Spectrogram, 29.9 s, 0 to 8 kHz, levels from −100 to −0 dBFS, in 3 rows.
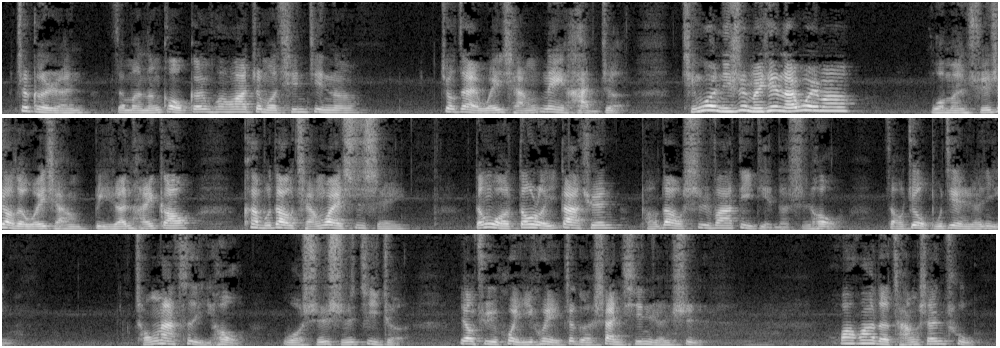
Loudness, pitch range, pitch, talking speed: -22 LUFS, 145-190 Hz, 160 Hz, 195 characters per minute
